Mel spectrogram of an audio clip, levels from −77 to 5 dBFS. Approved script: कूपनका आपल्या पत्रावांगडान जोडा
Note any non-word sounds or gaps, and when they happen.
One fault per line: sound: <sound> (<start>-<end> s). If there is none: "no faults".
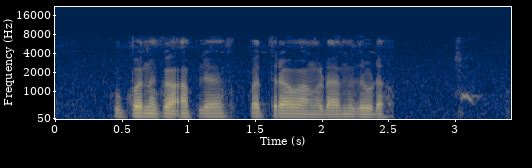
sound: laugh (3.0-3.3 s)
